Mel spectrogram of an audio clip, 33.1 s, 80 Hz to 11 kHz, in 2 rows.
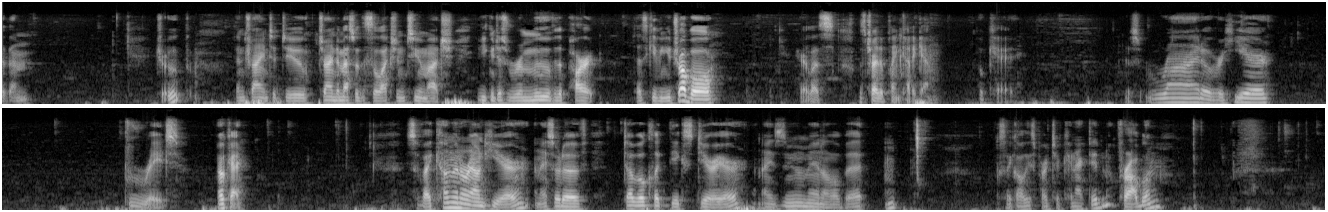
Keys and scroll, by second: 9.6 Escape, 19.9 Escape, 20.8 s, 29.2 Escape, 31.5 c, 32.8 s.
